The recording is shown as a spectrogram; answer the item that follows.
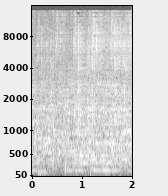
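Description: Faint stadium background sound: a low wash with a faint steady hum.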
